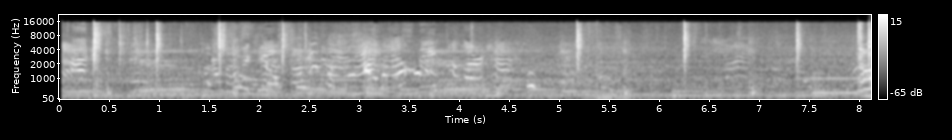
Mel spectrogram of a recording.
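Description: Children's high voices calling and chattering over background music with long held notes, with scattered sharp clicks.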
